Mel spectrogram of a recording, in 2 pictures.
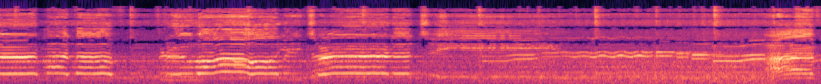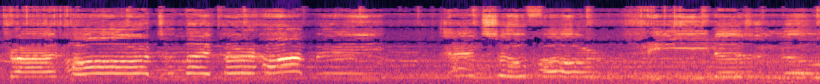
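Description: A man singing an old country ballad unaccompanied in the cab of a moving truck, with some long held notes and the steady drone of the truck underneath.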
